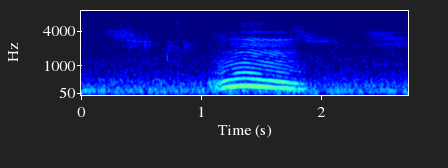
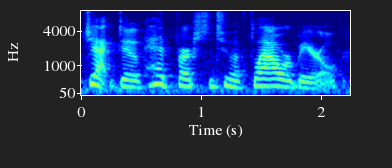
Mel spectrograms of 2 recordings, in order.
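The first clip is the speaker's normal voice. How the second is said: plain reading voice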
